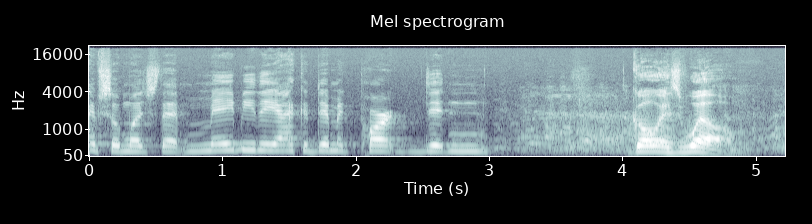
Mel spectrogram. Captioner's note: audience laughing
